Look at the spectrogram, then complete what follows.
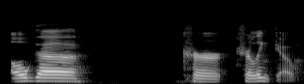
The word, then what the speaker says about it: Olga Kurylenko: Camille, help me pronounce her name. I don't want to butcher it. Olga Kurylenko.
